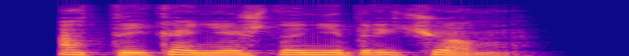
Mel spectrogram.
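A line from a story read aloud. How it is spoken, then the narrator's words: Angry shout. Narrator (Russian): гневно выкрикнула Белатриса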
